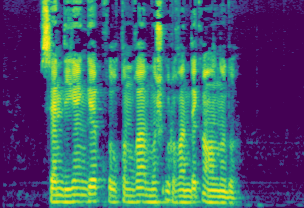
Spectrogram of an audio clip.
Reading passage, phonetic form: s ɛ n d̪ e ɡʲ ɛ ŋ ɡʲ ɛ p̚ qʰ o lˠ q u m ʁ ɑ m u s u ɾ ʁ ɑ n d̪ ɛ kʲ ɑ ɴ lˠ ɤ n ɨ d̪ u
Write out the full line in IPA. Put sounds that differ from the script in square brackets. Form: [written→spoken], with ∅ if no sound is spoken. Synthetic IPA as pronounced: s ɛ n d̪ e ɡʲ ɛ ŋ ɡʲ ɛ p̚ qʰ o lˠ q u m ʁ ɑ m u [s→ʃ] u ɾ ʁ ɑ n d̪ ɛ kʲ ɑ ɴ lˠ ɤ n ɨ d̪ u

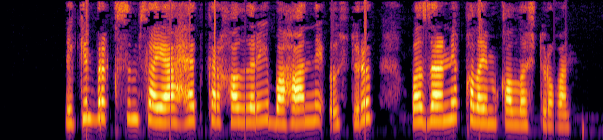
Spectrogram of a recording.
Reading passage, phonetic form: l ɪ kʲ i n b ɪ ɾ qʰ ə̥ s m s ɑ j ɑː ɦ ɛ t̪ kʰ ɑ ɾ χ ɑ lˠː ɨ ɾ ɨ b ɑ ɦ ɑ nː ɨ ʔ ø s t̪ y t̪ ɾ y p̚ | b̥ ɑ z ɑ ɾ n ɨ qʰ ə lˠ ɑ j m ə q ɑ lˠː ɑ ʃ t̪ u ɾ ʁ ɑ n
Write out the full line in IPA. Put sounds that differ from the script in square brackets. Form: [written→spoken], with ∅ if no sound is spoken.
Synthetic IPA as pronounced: l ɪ kʲ i n b ɪ ɾ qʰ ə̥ s m s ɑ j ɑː ɦ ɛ t̪ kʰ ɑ ɾ χ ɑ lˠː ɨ ɾ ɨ b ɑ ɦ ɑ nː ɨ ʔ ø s t̪ y [t̪→∅] ɾ y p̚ | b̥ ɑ z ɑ ɾ n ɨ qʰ [ə→ɑ] lˠ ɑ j m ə q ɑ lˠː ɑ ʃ t̪ u ɾ ʁ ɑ n

